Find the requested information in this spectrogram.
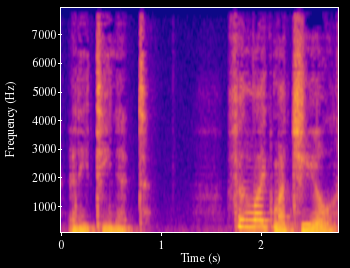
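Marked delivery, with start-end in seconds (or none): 1.7-2.8 jolly Scrooge. A narrator's reading. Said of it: "said Scrooge".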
